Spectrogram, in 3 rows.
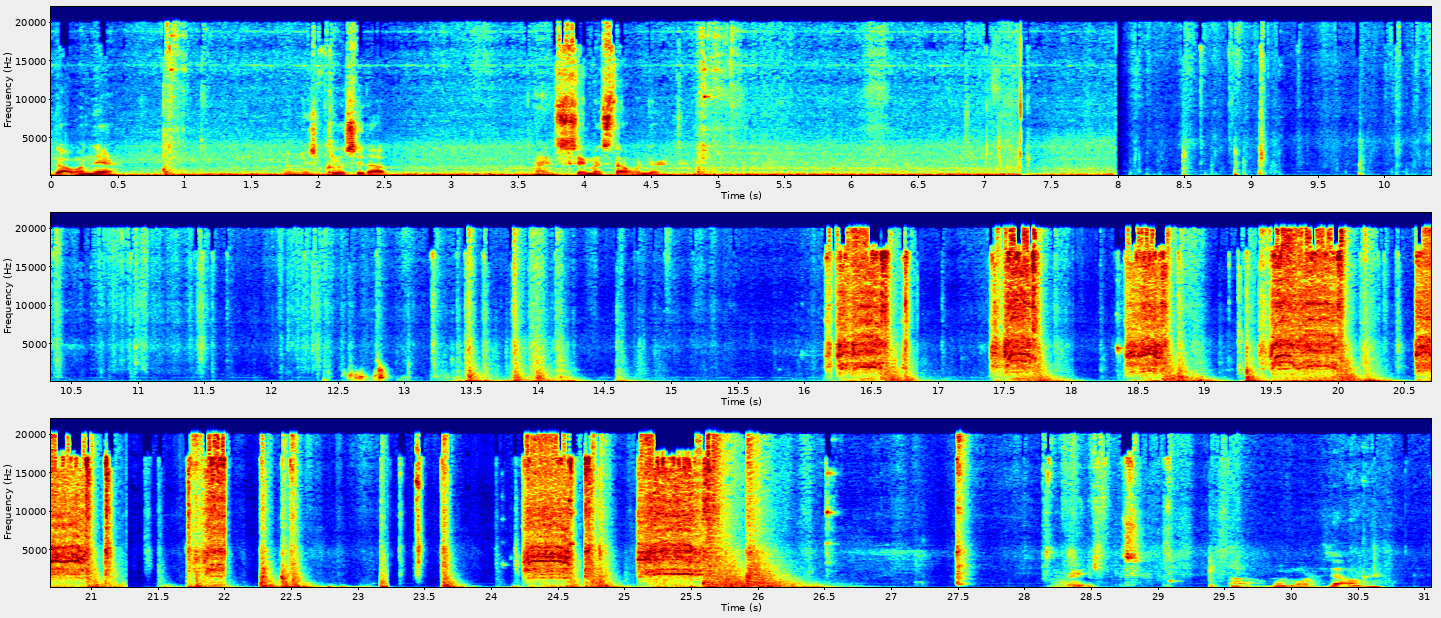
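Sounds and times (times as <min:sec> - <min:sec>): power drill driving screws: 0:16.2 - 0:17.8, 0:18.4 - 0:21.2, 0:21.8 - 0:22.0, 0:24.2 - 0:25.7.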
